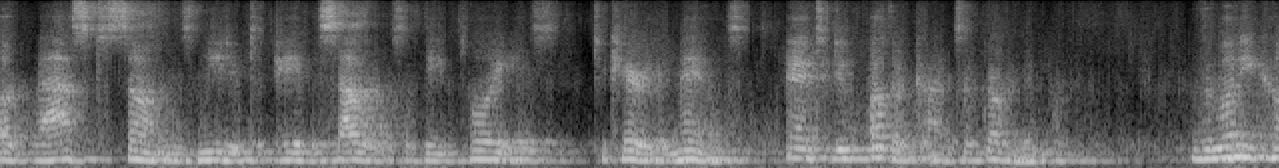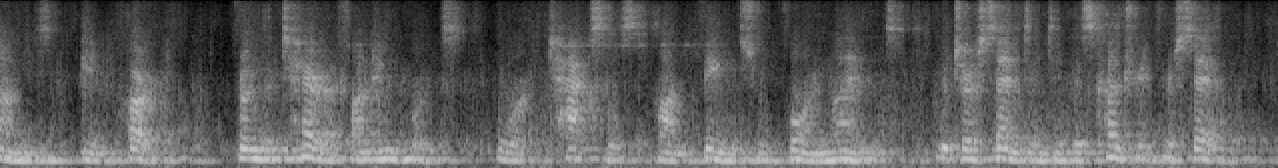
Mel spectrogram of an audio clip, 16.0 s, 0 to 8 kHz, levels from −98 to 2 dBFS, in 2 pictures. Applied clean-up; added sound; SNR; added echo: neural separator model SepFormer DNS4.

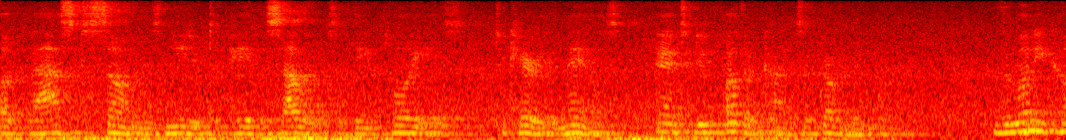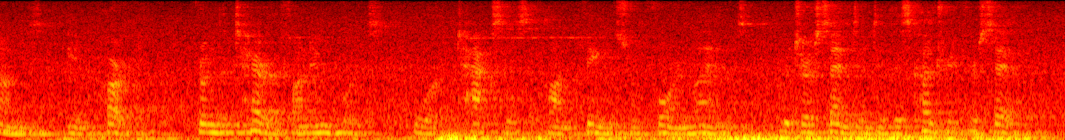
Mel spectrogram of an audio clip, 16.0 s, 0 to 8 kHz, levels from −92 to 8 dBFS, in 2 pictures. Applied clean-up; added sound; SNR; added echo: none; Stream; -1 dB; reverberation time 1.2 s.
